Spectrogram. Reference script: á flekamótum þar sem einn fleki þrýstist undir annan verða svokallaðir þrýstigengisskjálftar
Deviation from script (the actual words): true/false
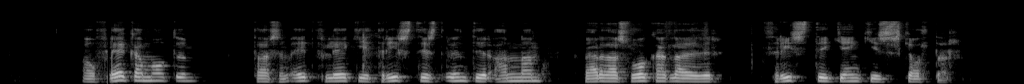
false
